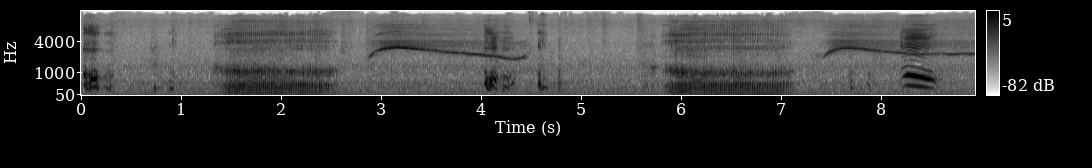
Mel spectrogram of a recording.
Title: Baby Nick hates daddy snoring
